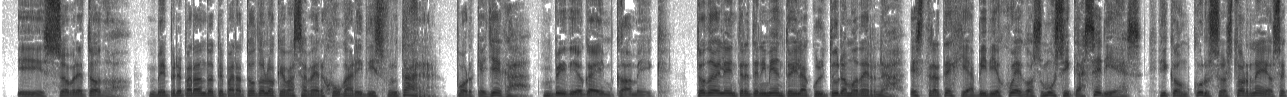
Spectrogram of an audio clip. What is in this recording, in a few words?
Spanish Castilian video games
